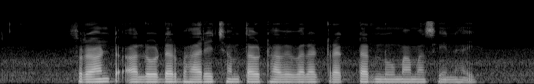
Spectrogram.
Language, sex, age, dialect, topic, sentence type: Magahi, male, 25-30, Western, agriculture, statement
